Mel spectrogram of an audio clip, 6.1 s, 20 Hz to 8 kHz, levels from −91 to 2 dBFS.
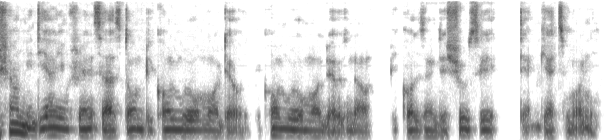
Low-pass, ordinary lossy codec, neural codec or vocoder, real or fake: none; none; codec, 16 kHz, 8 kbps, FunCodec, trained on LibriTTS, 25 frames a second; fake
